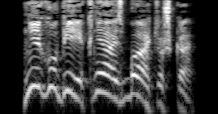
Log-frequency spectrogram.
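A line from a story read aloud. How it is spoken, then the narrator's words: Hoarse wheeze, repeated. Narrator (Russian): еще раз просипел Фома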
